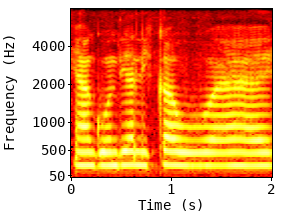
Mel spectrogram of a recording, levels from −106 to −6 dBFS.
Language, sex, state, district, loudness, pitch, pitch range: Hindi, female, Maharashtra, Gondia, -15 LUFS, 230 Hz, 230-235 Hz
